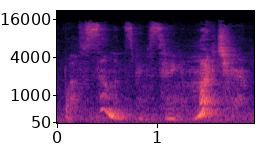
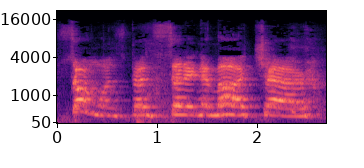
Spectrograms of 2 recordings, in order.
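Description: First: It sounds mildly annoyed, as Mama Bear. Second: It sounds angry, as Papa Bear.

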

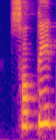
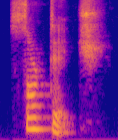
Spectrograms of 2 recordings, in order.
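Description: First: The stress is on the second syllable. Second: The stress is on the first syllable. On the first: The speaker calls it wrong. "chúng ta chỉ không thể đọc là shorted được ạ. Bởi vì trọng cái tiếp vị này không bao giờ nhận trọng âm ạ" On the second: The speaker calls it right. "Trọng âm dây 1 ạ"

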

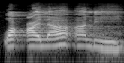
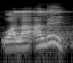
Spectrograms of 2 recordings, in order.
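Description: First: It is said apart as 'wa ala ali'. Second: It is run together as 'wala ale'. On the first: The speaker calls it right. "আচ্ছা এটা কি?" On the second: The speaker calls it wrong. "ওয়ালা আলে বলে কোনো শব্দ নাই গো বাবা"

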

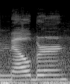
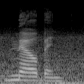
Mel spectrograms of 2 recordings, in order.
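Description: First: It is said with an American pronunciation. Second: It is said with an Australian pronunciation. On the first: The speaker calls it wrong. "all my American teammates here say Melbourne. That's not correct" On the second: The speaker calls it right. "The true Australian way"

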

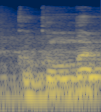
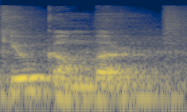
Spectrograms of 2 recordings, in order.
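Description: First: The word begins with a plain 'koo' sound. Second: The word begins with a 'kyoo' sound. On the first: The speaker calls it wrong. "उसे कुकुम्बर ना बोल के" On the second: The speaker calls it right. "हम बोलना चाहिए क्यूकम्बर"

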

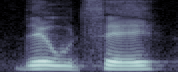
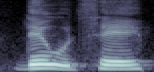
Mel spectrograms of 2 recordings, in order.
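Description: Both takes have the same delivery.

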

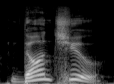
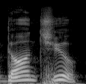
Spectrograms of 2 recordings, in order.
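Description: First: The two words are said separately. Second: The two words are linked together.

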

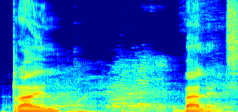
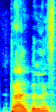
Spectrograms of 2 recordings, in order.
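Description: First: There is a pause between the two words. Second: The two words run together without a pause. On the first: The speaker calls it right. "Pause लेके बोलिए" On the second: The speaker calls it wrong. "एक साथ मत बोलिए"

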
